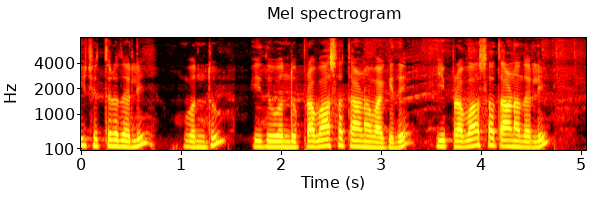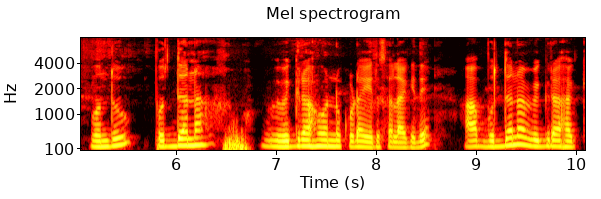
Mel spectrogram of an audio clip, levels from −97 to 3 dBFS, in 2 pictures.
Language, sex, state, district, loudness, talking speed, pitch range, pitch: Kannada, male, Karnataka, Bellary, -20 LUFS, 115 wpm, 150-180 Hz, 155 Hz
